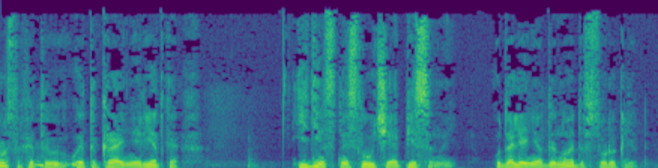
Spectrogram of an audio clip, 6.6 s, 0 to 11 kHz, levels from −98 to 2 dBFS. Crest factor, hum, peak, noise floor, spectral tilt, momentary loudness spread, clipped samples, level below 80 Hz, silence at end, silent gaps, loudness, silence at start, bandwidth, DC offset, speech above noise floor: 14 dB; none; -2 dBFS; -45 dBFS; -5.5 dB/octave; 11 LU; under 0.1%; -52 dBFS; 0.2 s; none; -16 LUFS; 0 s; 11 kHz; under 0.1%; 29 dB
